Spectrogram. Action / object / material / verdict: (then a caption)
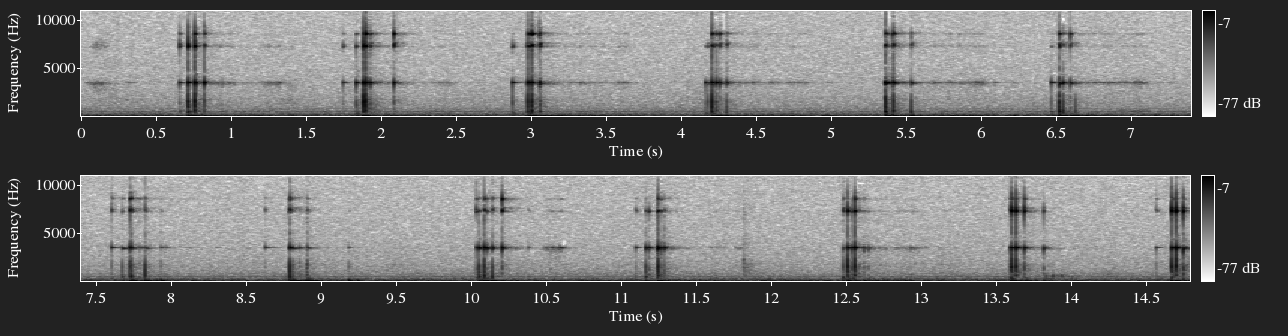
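tap / glass eyewash bottle with liquid / glass / none. Fingernails tap the sides of a clear glass eyewash bottle that stands upright, partly filled with liquid. Each tap is a short, sharp click with a bright glassy ping, coming at a slow, uneven pace over a steady low rumble and a faint constant hum.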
